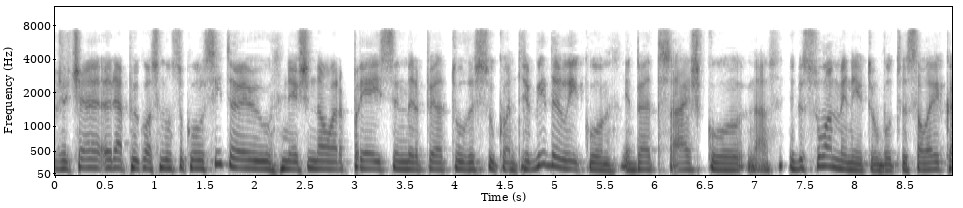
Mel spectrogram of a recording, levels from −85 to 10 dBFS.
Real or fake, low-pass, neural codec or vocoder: fake; 7.2 kHz; codec, 16 kHz, 1.1 kbps, Voila-Tokenizer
